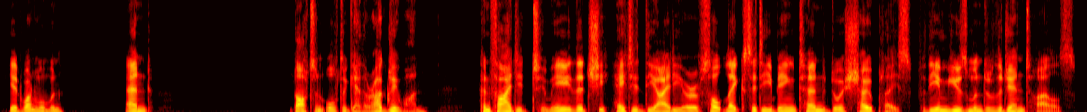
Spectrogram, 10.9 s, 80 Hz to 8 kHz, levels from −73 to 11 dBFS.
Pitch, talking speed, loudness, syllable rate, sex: 105 Hz, 180 wpm, -20 LUFS, 6.6 syllables/s, male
